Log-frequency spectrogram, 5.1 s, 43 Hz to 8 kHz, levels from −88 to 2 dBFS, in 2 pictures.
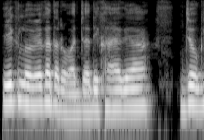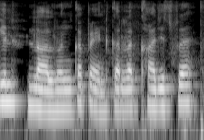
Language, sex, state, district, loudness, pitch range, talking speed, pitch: Hindi, male, Uttar Pradesh, Saharanpur, -15 LUFS, 140-165 Hz, 175 wpm, 150 Hz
